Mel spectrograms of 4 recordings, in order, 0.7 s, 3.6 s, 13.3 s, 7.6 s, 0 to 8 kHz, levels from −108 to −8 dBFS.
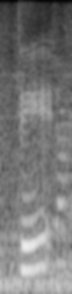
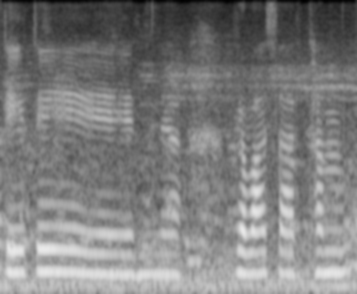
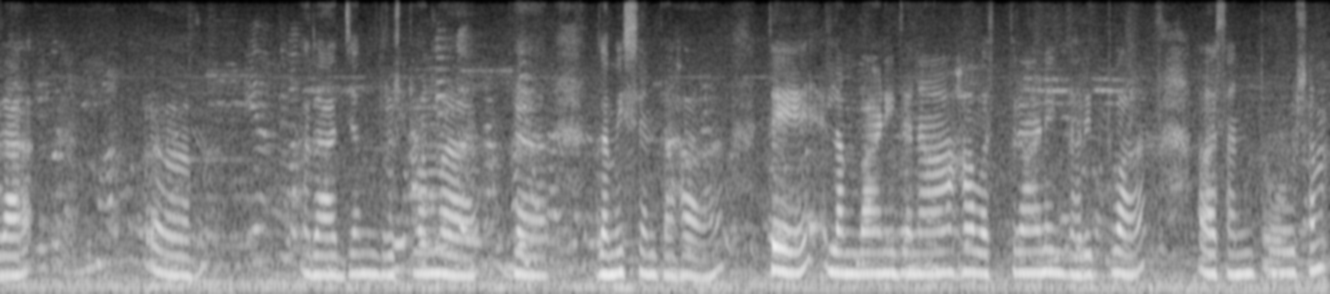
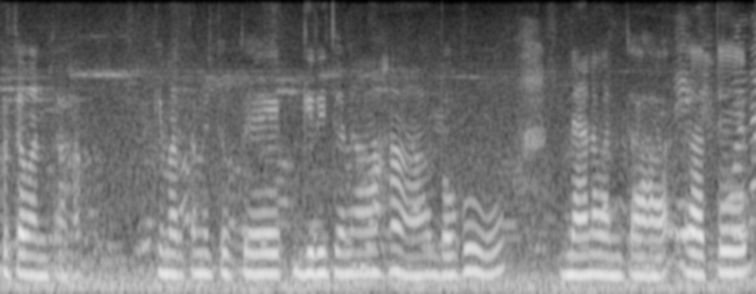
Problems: background conversations at intervals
